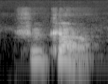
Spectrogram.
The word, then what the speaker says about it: Foucault: Yep, the Foucault pendulum. Again, that's French. So here we go with the Foucault pendulum. Foucault. One of my daughters took French, so I know how to pronounce it. Foucault pendulum.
